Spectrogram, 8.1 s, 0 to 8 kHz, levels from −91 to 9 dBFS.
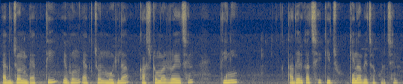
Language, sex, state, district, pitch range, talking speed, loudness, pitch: Bengali, male, West Bengal, Cooch Behar, 150-175 Hz, 105 wpm, -15 LUFS, 165 Hz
